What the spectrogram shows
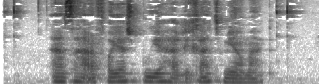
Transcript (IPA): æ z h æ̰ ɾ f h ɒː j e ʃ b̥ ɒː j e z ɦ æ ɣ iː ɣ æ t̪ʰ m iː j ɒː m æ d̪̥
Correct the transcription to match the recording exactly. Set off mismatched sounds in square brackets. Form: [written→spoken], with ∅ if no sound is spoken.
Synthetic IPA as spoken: æ z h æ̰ ɾ f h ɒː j [e→æ] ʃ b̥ [ɒː→uː] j e [z→∅] ɦ æ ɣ iː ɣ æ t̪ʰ m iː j ɒː m æ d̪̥

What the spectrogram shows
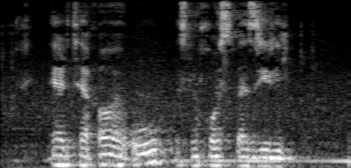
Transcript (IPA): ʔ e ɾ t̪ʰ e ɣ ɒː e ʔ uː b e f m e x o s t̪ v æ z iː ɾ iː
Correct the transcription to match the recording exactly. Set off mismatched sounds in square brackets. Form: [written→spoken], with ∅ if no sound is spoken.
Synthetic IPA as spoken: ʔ e ɾ t̪ʰ e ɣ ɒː e ʔ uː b e [f→s] m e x o s t̪ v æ z iː ɾ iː

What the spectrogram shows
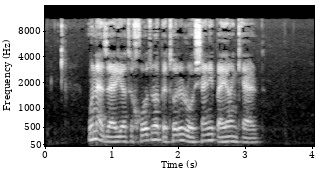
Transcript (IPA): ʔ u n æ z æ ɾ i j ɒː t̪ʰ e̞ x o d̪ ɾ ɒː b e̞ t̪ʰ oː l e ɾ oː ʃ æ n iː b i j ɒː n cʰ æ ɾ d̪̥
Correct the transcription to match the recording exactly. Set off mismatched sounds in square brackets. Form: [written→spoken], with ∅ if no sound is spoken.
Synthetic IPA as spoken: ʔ [u→uː] n æ z æ ɾ i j ɒː t̪ʰ e̞ x o d̪ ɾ ɒː b e̞ t̪ʰ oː [l→ɾ] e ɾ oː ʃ æ n iː b [i→æ] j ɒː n cʰ æ ɾ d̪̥

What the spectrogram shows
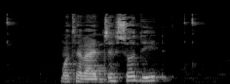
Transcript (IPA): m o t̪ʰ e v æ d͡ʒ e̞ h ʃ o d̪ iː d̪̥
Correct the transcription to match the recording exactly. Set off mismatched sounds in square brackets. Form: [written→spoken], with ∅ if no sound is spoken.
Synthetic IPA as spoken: m o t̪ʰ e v æ [d͡ʒ→d͡ʒː] e̞ h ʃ o d̪ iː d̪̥

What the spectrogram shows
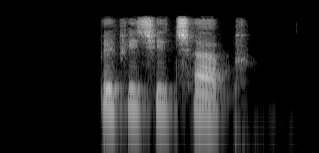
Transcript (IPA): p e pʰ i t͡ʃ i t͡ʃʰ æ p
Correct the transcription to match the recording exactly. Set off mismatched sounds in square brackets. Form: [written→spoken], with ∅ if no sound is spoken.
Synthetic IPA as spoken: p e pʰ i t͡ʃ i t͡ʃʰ [æ→a] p

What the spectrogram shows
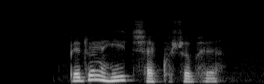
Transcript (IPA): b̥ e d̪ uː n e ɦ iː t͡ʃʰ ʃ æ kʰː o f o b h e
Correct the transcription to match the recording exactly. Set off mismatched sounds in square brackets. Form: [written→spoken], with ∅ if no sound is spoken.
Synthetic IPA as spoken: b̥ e d̪ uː n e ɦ iː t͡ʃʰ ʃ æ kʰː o [f→ʃ] o b h e

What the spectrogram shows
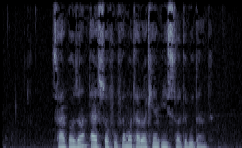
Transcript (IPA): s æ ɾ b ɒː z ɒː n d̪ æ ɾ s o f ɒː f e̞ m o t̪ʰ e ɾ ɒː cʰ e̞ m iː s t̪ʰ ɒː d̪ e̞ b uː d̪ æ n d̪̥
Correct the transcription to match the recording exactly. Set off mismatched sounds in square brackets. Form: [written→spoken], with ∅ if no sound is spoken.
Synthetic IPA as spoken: s æ ɾ b ɒː z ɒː n d̪ æ ɾ s o f [ɒː→uː] f e̞ m o t̪ʰ [e→æ] ɾ ɒː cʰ e̞ m iː s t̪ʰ ɒː d̪ e̞ b uː d̪ æ n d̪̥

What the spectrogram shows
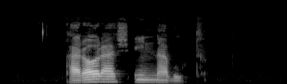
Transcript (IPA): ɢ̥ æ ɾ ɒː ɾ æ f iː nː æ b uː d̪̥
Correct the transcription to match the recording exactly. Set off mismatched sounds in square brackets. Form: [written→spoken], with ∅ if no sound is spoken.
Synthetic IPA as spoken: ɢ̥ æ ɾ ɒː ɾ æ [f→ʃ] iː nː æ b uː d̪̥

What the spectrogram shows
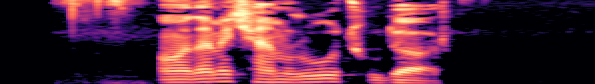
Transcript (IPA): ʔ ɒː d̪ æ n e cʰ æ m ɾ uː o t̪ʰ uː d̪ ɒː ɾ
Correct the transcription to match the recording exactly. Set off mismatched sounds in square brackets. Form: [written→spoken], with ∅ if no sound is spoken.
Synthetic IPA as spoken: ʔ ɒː d̪ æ [n→m] e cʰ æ m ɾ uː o t̪ʰ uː d̪ ɒː ɾ

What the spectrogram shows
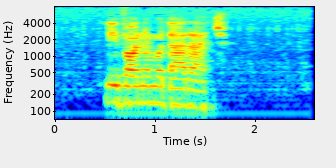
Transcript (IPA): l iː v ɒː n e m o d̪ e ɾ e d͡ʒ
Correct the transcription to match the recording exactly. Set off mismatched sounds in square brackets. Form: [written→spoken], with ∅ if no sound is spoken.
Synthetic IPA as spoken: l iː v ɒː n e m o d̪ [e→æ] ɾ [e→æ] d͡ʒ

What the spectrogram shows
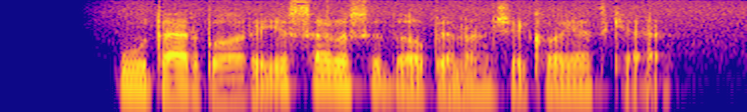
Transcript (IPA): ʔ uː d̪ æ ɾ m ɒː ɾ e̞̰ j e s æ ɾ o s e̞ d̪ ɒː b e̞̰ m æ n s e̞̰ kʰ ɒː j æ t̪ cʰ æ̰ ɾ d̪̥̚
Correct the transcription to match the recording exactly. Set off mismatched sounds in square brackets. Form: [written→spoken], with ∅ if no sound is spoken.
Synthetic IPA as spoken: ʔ uː d̪ æ ɾ [m→b] ɒː ɾ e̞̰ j e s æ ɾ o s e̞ d̪ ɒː b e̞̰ m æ n [s→ʃ] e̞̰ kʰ ɒː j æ t̪ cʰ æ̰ ɾ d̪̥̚

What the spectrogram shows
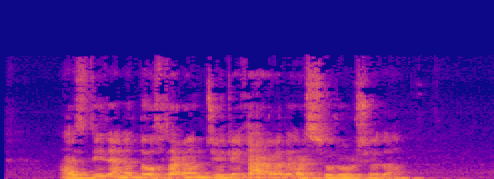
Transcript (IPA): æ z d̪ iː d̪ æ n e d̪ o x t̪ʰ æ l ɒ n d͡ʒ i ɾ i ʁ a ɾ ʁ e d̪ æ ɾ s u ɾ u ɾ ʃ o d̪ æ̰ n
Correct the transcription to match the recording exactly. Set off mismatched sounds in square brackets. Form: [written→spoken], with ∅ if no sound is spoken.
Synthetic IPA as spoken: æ z d̪ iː d̪ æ n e d̪ o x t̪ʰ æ [l→ɾ] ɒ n d͡ʒ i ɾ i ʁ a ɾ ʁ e d̪ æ ɾ s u ɾ u ɾ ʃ o d̪ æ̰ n

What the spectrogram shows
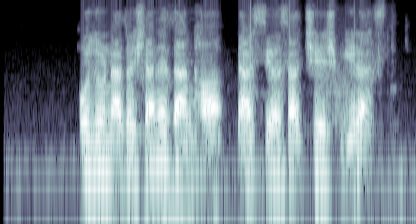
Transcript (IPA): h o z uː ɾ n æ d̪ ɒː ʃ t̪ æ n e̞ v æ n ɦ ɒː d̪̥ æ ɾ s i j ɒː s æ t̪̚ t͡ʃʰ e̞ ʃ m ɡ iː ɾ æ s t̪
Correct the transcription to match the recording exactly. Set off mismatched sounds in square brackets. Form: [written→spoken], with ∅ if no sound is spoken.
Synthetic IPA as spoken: h o z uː ɾ n æ d̪ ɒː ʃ t̪ æ n e̞ [v→z] æ n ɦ ɒː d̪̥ æ ɾ s i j ɒː s æ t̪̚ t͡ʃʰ e̞ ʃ m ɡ iː ɾ æ s t̪

